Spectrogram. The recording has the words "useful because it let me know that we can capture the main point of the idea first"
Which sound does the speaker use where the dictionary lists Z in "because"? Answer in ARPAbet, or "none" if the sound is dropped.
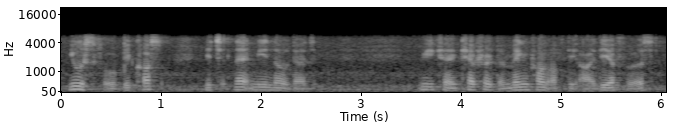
S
